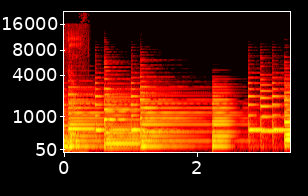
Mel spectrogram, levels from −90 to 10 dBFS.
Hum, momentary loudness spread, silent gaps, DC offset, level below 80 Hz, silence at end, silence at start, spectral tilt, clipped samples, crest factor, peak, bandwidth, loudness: none; 9 LU; none; under 0.1%; -50 dBFS; 0 s; 0 s; -6.5 dB/octave; under 0.1%; 16 dB; -2 dBFS; 16.5 kHz; -20 LUFS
